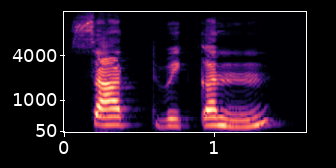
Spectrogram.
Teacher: सा पूर्ण म्हणायचा नंतर अर्धा त ऐकू आला पाहिजे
